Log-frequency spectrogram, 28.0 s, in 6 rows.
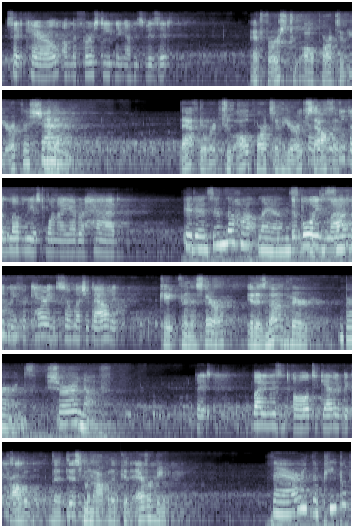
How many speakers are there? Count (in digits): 3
